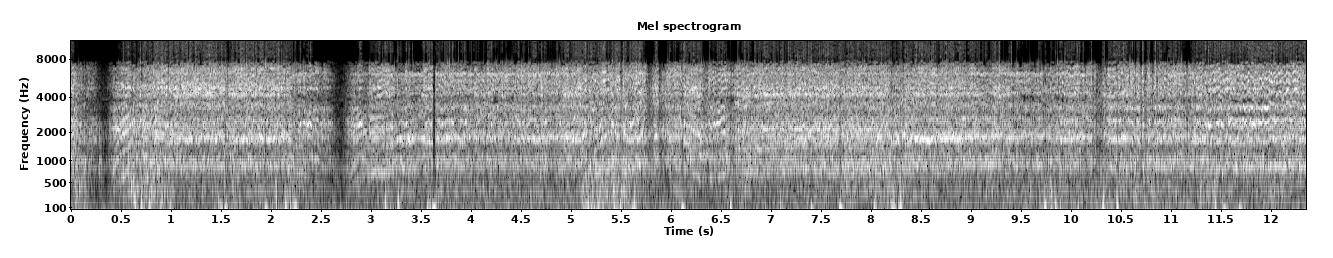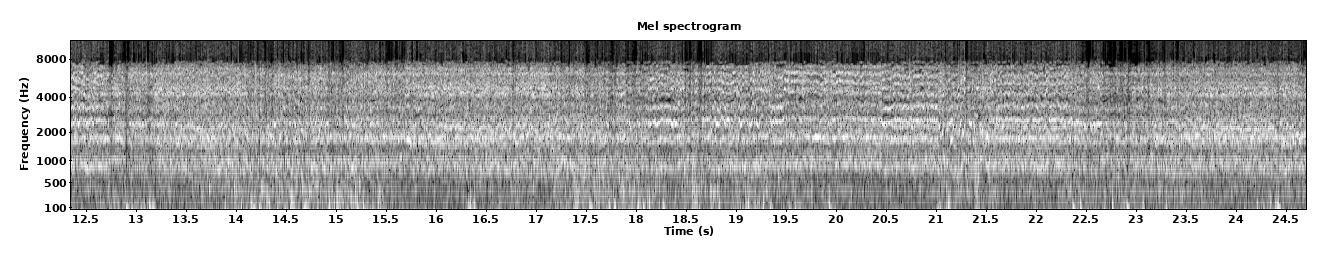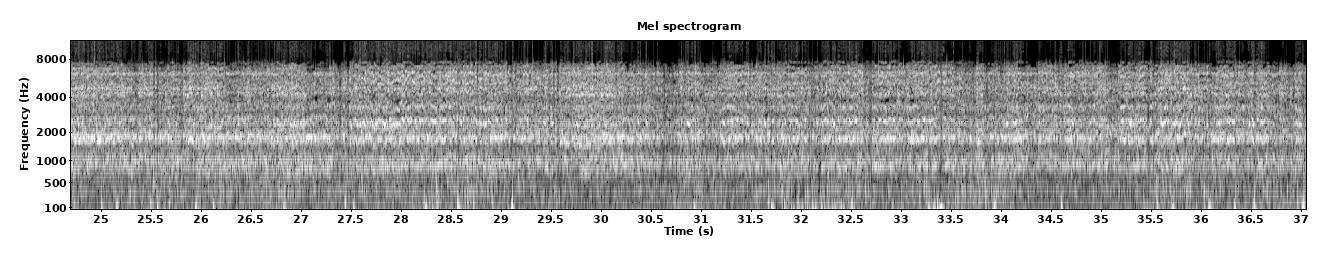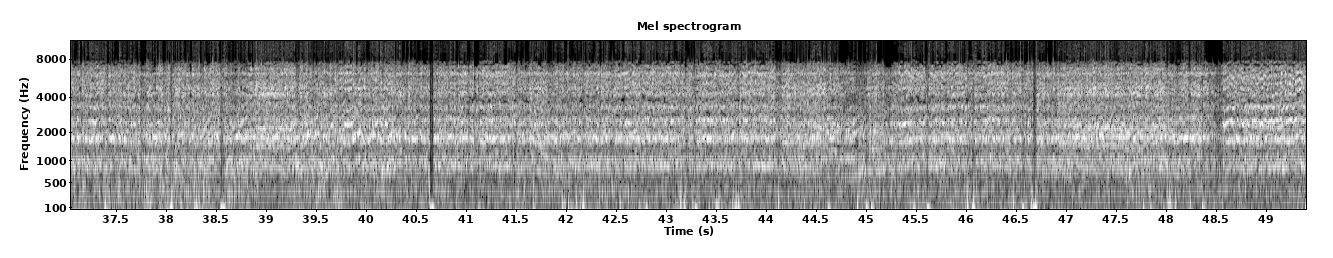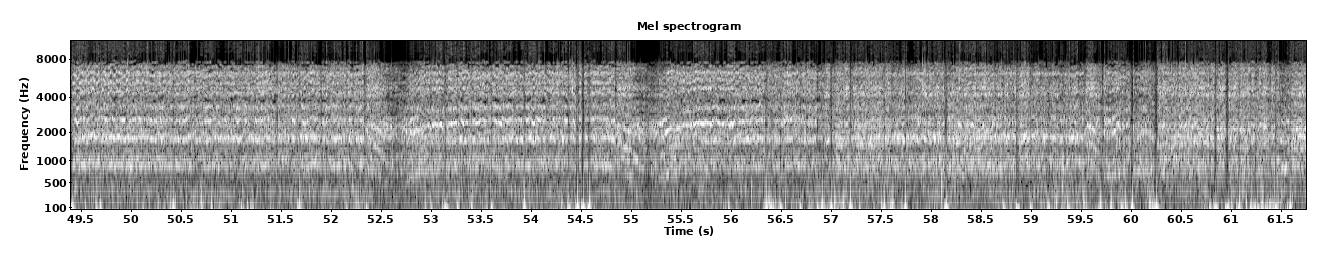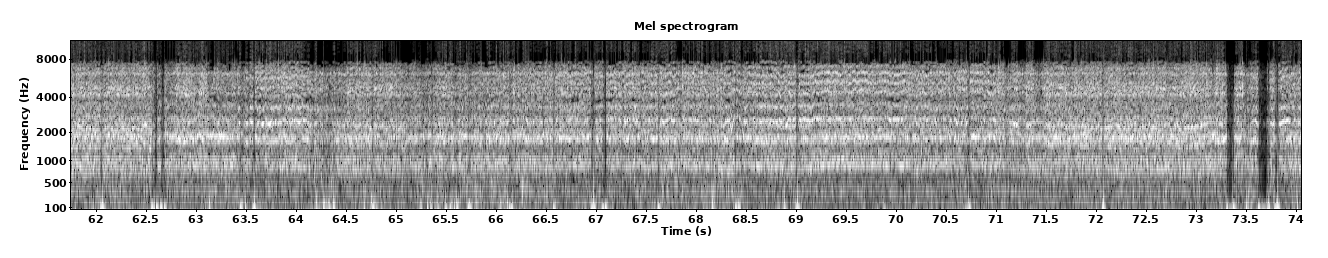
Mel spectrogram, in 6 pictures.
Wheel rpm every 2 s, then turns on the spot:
170, 160, 220, 190, 230, 220, 210, 220, 210, 220, 210, 210, 230, 220, 230, 230, 230, 230, 230, 210, 230, 230, 210, 220, 220, 220, 170, 180, 220, 220, 210, 220, 220, 230, 230, 230, 220.
none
